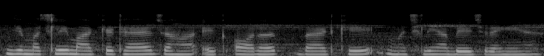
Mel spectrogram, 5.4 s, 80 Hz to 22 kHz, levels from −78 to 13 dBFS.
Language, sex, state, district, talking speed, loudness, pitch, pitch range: Hindi, female, Bihar, Muzaffarpur, 145 wpm, -29 LUFS, 230 Hz, 225-245 Hz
